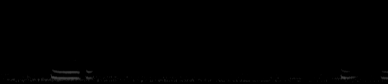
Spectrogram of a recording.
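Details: Little pet cat asleep and snoring, giving a brief whistly nasal tone that dips and levels off, then a fainter repeat a few seconds later in a quiet room.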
